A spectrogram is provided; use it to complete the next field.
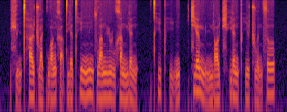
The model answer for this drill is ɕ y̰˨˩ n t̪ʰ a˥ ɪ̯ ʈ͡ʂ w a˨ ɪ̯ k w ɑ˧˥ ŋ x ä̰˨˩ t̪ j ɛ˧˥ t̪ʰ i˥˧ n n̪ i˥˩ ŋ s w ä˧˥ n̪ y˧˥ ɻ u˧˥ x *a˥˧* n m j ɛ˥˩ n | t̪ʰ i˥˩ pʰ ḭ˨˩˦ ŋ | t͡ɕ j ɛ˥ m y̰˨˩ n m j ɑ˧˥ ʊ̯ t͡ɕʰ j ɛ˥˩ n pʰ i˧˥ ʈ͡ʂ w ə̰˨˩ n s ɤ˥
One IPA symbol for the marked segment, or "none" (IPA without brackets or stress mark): a˥˧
